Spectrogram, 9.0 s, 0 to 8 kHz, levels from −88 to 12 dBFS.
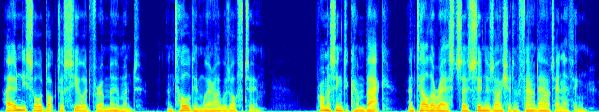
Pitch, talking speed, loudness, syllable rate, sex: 115 Hz, 220 wpm, -19 LUFS, 5.5 syllables/s, male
